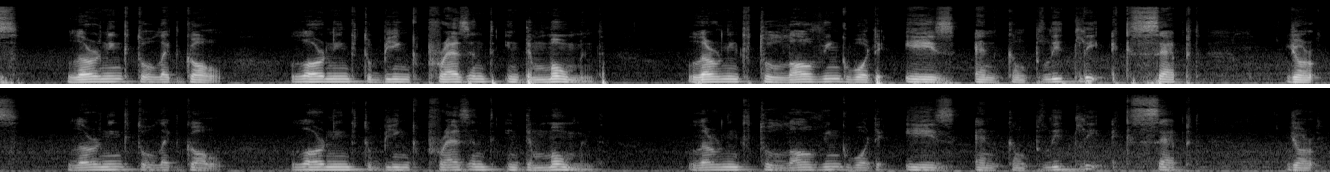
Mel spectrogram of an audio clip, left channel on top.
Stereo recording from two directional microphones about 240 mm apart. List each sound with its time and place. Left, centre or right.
0.7 s speech: left
6.9 s speech: left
